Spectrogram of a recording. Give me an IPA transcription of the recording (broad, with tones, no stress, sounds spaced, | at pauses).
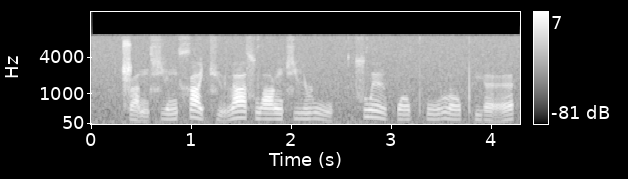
ʈ͡ʂ a̰˨˩ n ɕ i˧˥ n x ä˥˩ t͡ɕ y̰˨˩ l ä˥ s w ɑ˥ ŋ ɕ i˥ ɻ u˥˩ | t͡s w e˥˩ ɪ̯ p ɤ˧˥ pʰ u˧˥ l ɤ˧˥ pʰ j ɛ̰˨˩˦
